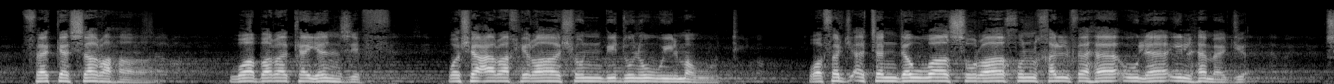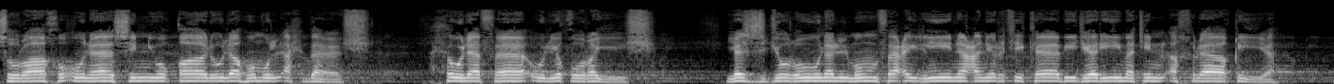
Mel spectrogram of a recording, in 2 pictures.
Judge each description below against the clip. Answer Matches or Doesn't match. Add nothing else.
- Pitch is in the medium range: Matches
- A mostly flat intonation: Matches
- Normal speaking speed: Doesn't match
